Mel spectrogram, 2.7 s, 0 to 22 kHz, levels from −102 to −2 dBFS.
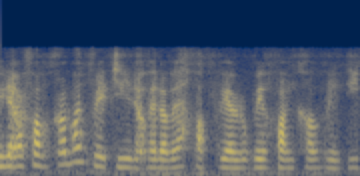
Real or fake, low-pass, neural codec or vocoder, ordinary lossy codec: fake; 7.2 kHz; codec, 16 kHz in and 24 kHz out, 0.6 kbps, FocalCodec, streaming, 4096 codes; none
